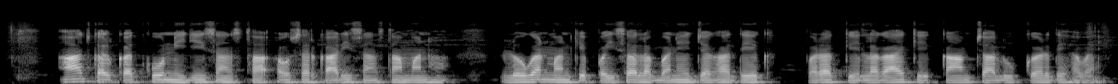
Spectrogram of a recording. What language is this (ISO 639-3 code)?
hne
